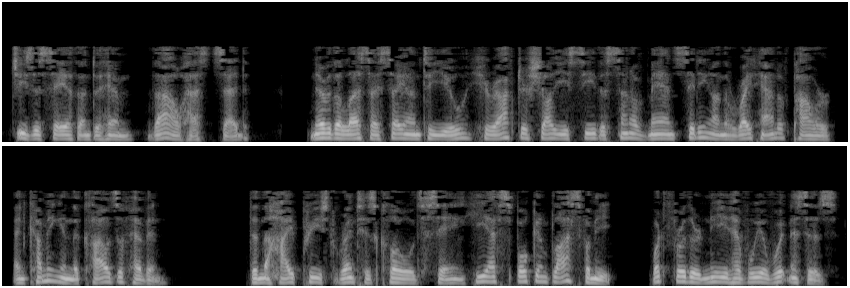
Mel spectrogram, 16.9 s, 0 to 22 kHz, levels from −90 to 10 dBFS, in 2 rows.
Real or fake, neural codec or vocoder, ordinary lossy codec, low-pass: fake; autoencoder, 48 kHz, 128 numbers a frame, DAC-VAE, trained on Japanese speech; MP3, 24 kbps; 7.2 kHz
